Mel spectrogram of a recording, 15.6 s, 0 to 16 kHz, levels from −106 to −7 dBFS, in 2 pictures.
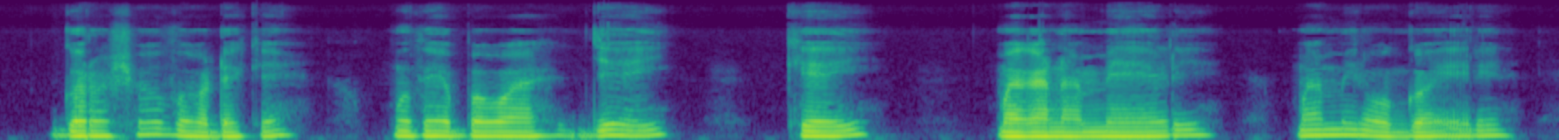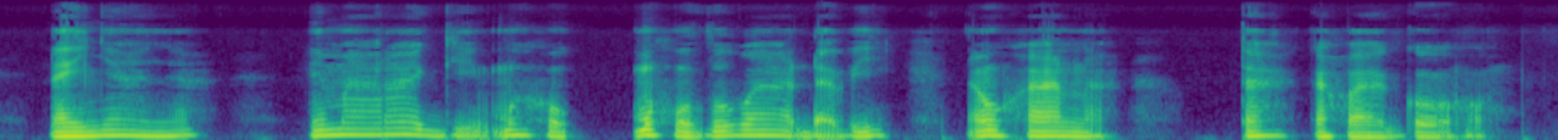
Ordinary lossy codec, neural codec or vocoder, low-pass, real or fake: AAC, 48 kbps; none; 14.4 kHz; real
